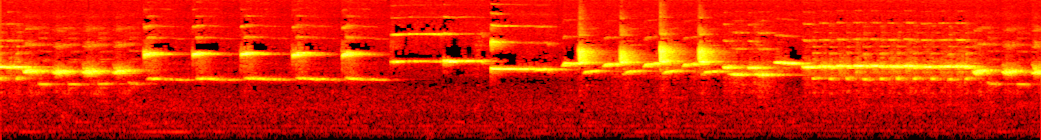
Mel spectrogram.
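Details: Male Russian canary song two months on: repeated bubbling notes, paired syllables roughly twice a second, a few hollow flute-like tones and sharp ascending chips, ending in a long smooth lower-pitched rolling trill.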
